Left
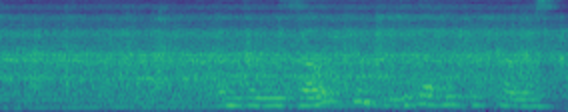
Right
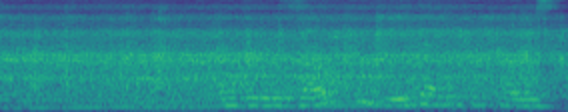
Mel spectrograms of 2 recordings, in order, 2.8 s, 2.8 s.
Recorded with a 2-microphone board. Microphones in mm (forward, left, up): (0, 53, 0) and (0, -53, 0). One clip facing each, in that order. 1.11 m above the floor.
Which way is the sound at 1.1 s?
35° left (ahead or behind).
